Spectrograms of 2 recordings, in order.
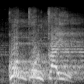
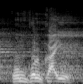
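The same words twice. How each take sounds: First: Commanding call, higher and louder; raised command. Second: Said in the usual way. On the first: Acted. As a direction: call out the order firmly. Prophet's command in retold story.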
